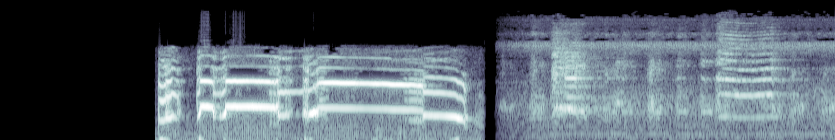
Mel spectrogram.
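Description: A rooster crowing once, starting about a second in: one long call that rises, holds and falls off. Quieter mixed sounds with a thin steady high whistle follow.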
